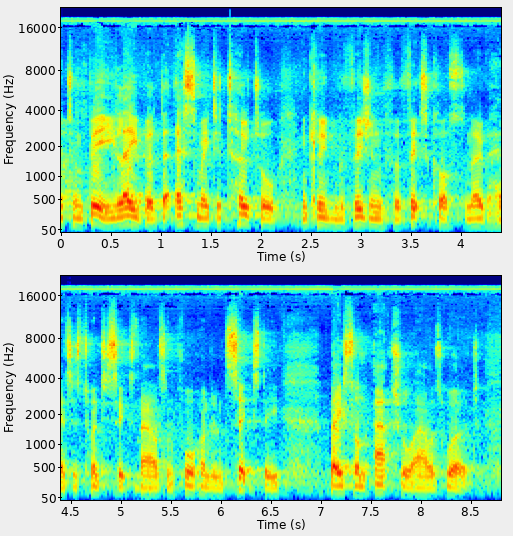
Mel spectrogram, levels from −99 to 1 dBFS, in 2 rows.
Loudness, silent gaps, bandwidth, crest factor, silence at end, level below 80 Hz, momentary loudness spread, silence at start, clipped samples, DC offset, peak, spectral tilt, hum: -19 LUFS; none; 19.5 kHz; 18 dB; 0 s; -72 dBFS; 8 LU; 0 s; under 0.1%; under 0.1%; -4 dBFS; -2 dB/octave; none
